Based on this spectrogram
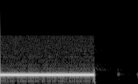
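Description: A steady telephone line tone on a call to a number that is not answering, buzzy and mid-pitched, holds for about a second and then cuts off abruptly into near silence.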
